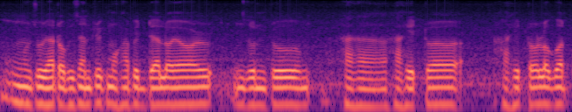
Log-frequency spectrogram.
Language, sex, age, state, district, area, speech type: Assamese, male, 45-60, Assam, Morigaon, rural, spontaneous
